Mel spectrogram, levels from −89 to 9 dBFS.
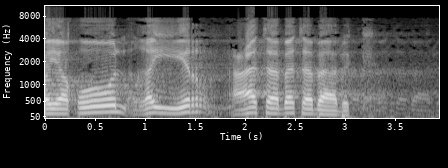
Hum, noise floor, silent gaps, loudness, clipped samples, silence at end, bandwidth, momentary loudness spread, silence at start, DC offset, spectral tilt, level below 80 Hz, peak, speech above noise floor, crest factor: none; -34 dBFS; none; -10 LUFS; 0.6%; 0.2 s; 11 kHz; 12 LU; 0 s; under 0.1%; -5 dB/octave; -40 dBFS; 0 dBFS; 25 dB; 10 dB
